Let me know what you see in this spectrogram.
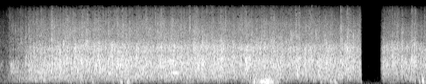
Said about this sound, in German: An dieser Stelle steht jetzt hier Klatschen.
